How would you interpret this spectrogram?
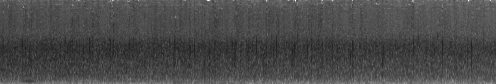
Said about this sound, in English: Good round of applause there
